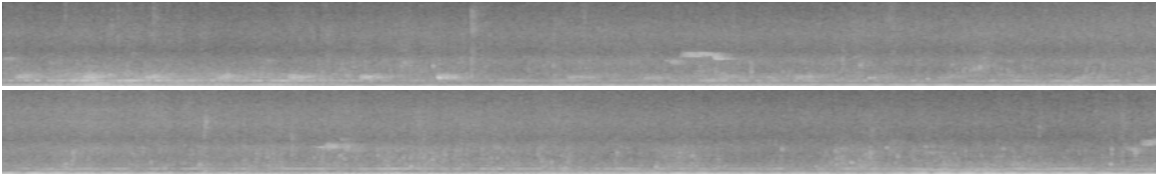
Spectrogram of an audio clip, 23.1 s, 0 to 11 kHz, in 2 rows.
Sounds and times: Small airplane 0.0 - 23.0
fishing boat 0.0 - 23.0

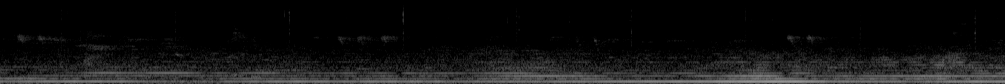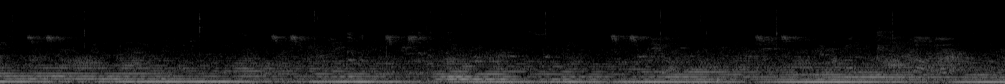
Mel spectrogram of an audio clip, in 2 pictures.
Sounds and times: Small aircraft in the distance 0.0 - 20.1

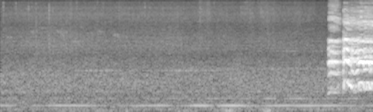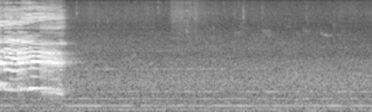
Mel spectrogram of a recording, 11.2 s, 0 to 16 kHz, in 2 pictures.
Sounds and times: plane flying 0.0 - 11.1
train going by 0.0 - 11.1
wind 0.0 - 11.1

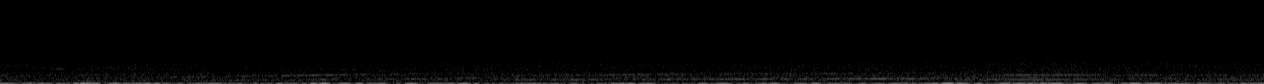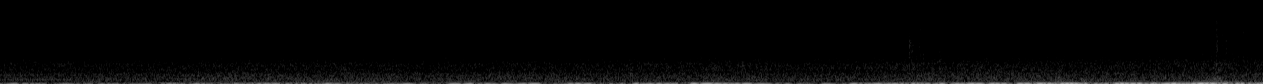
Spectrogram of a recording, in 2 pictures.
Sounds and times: wind moving through the ivy 16.3 - 25.2

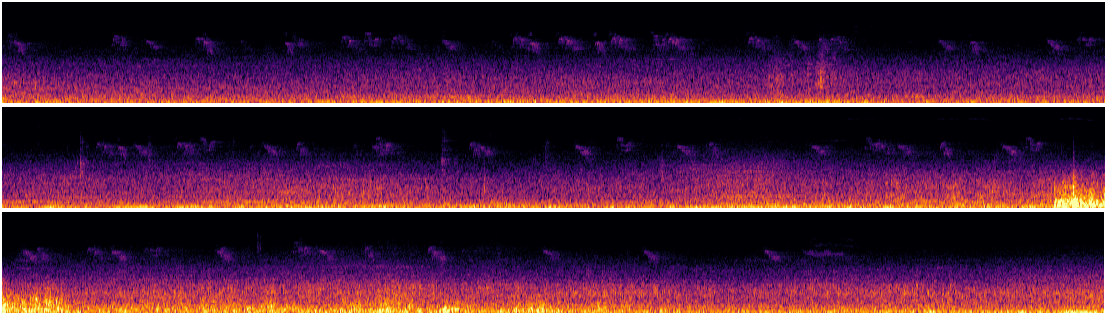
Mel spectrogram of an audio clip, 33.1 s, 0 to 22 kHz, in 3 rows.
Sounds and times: pedestrians 0.0 - 33.0
traffic noise 0.0 - 33.0
upcoming thunderstorm 19.8 - 30.0

